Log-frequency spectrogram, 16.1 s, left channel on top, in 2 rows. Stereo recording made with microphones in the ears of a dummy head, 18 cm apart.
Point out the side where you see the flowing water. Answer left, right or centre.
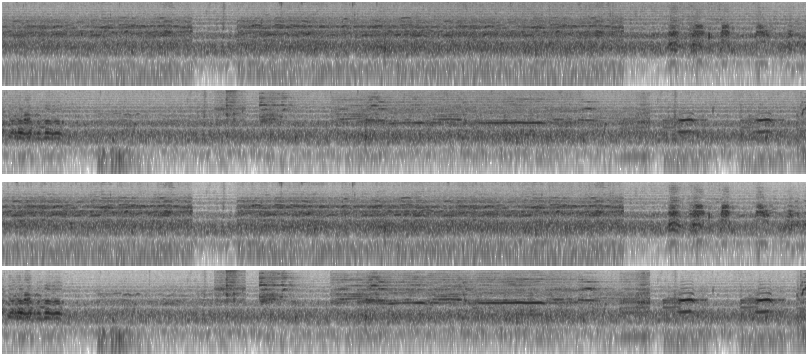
left.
